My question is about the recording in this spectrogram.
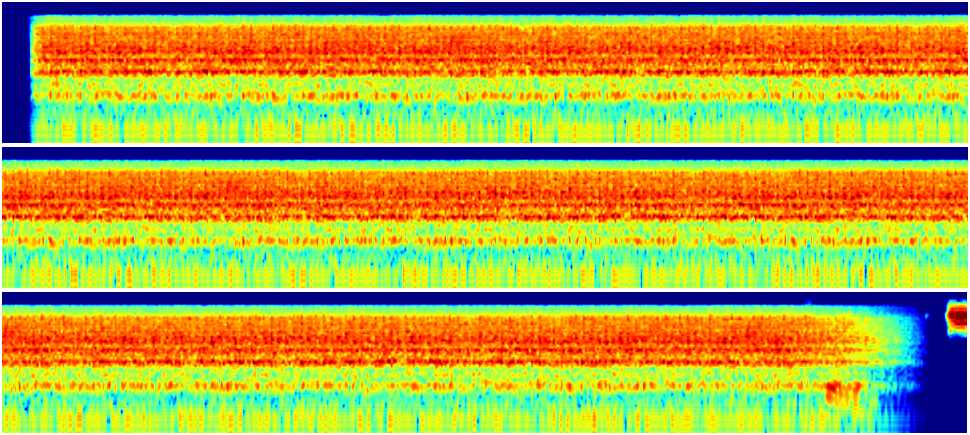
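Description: Film projector sound effect: a steady mechanical whirring clatter that winds down with a falling pitch and stops just before the end.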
